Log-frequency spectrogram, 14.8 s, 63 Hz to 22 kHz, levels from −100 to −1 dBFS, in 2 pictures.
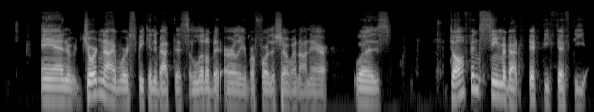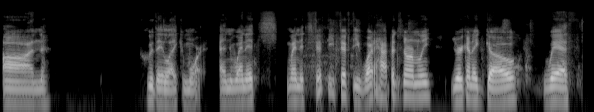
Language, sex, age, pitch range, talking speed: English, male, 30-49, 105-130 Hz, 170 wpm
